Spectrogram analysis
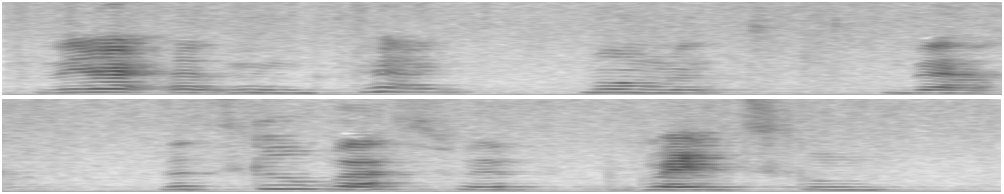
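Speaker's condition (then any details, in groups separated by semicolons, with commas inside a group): Cerebral palsy; revived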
